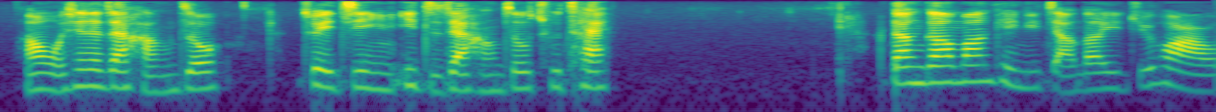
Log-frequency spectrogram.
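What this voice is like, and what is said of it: Taiwanese-accented Mandarin. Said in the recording (Chinese): “好喜欢台湾口音哦。... 台湾口音很好”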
